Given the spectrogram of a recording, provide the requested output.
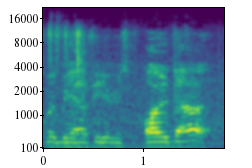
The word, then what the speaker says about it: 얼다: And then the last word we have here is 얼다, which means to freeze, and then as you can see here, it is actually silent again.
